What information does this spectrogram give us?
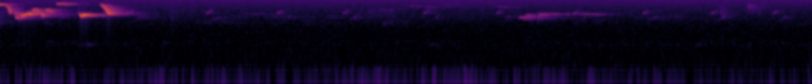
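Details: European robin in a natural reserve in early spring, with wind in the trees; a short burst of high, thin, varied notes opens, then only faint, scattered distant notes over a steady hiss.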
